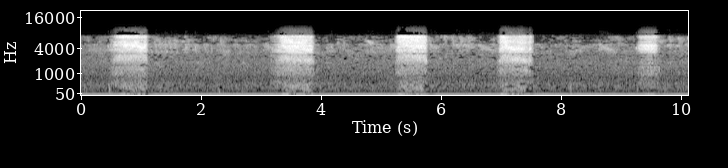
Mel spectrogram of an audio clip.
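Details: Littlest barn owl owlet begging while its mother feeds it at Starr Ranch, about 10:30 in the morning; five harsh, screechy hisses, each roughly half a second long, spaced two to three seconds apart, over faint background hum.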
